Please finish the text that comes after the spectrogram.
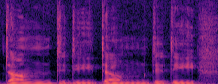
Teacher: one stressed syllable followed by two unstressed syllables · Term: dactylic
